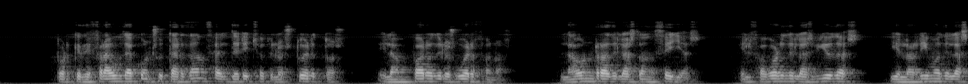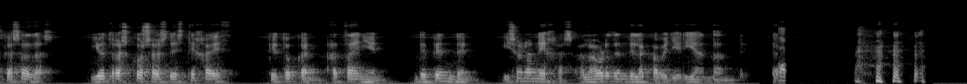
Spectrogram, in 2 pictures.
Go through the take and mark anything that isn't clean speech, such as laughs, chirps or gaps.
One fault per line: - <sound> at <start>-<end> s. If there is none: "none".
- laugh at 17.4-17.5 s
- laugh at 18.2-19.0 s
